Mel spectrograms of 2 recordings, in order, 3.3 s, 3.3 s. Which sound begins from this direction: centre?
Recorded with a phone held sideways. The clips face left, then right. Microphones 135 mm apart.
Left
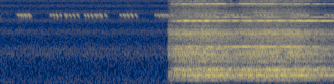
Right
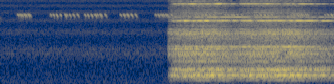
A phone ringing, at 1.7 s.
